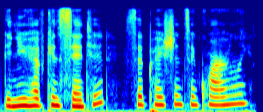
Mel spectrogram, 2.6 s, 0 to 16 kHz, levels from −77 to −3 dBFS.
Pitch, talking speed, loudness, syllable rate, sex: 250 Hz, 160 wpm, -17 LUFS, 6.1 syllables/s, female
